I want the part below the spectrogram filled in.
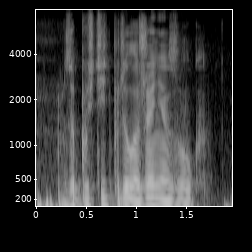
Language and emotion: Russian, neutral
